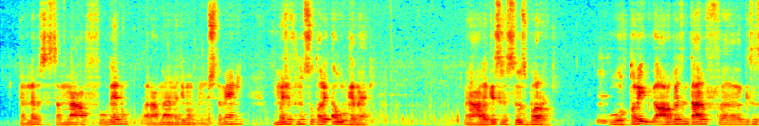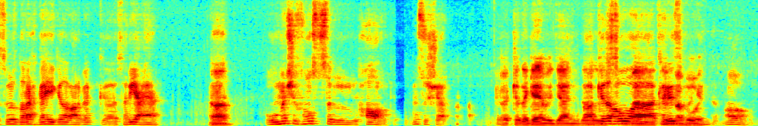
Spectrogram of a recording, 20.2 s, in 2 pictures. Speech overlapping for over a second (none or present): present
